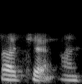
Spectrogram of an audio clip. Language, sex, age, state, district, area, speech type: Marathi, female, 30-45, Maharashtra, Yavatmal, rural, conversation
